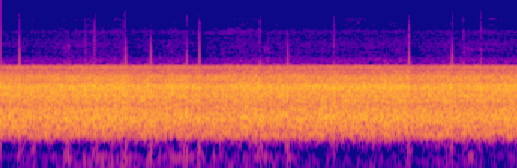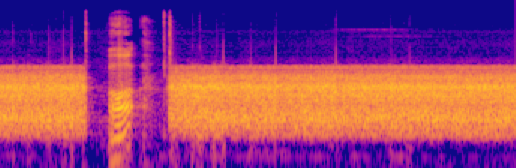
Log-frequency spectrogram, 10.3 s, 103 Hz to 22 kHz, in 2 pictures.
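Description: Steady hiss of static from a Yaesu FT-450 transceiver receiving on CB channel 27, cut off sharply above and below like a narrow radio passband, with no voice coming through. About six seconds in, the hiss breaks off for under a second as the set is keyed to transmit, with a brief scrap of sound, then it comes back.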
